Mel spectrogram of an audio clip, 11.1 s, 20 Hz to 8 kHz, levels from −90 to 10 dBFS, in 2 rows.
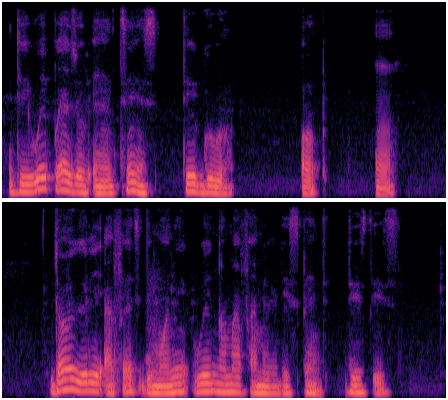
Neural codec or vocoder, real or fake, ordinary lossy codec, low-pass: none; real; Opus, 24 kbps; 7.2 kHz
